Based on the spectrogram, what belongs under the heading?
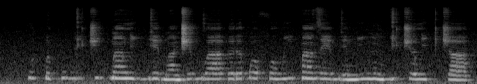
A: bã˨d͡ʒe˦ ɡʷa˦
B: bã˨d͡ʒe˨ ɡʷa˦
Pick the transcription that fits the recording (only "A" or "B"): A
